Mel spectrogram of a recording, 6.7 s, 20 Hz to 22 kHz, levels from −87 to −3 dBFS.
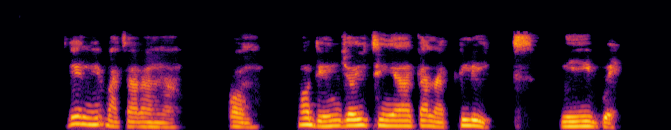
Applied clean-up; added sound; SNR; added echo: neural mask model Resemble Enhance denoiser.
